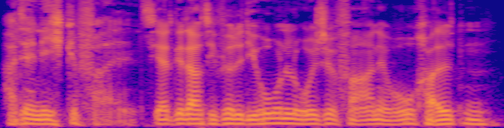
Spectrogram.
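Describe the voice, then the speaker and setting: A man from Germany preaching a sermon, with emphatic delivery, deliberate pauses and conversational asides to his listeners. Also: on the low side, flat delivery. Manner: emphatic, with dramatic slow phrasing and pauses. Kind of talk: sermon to a congregation.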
